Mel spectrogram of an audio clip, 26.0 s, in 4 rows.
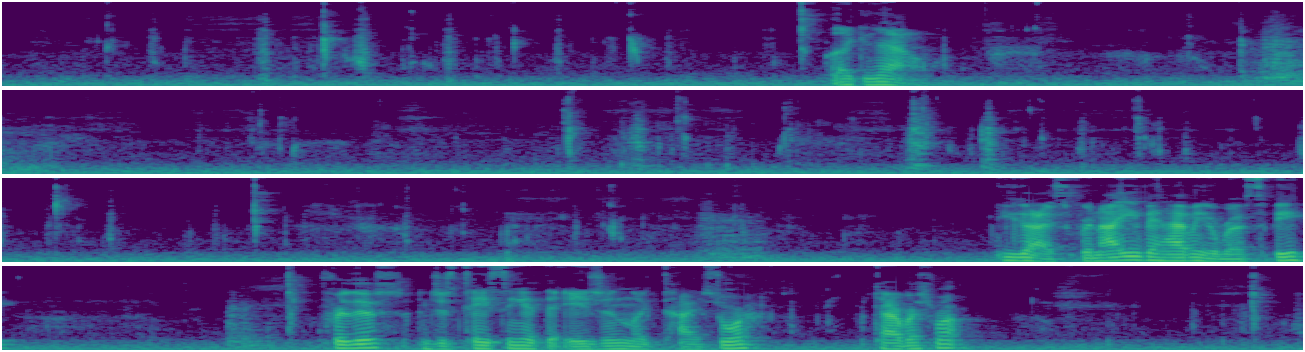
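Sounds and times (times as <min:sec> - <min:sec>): person chewing: 0:00.1 - 0:06.2, 0:07.1 - 0:17.7, 0:19.8 - 0:21.1, 0:24.6 - 0:26.0.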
